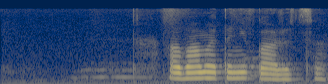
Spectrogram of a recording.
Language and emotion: Russian, neutral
